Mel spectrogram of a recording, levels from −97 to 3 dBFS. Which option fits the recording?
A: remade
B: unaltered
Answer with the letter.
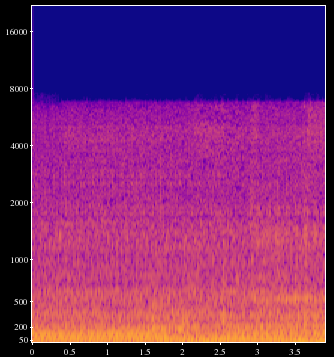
B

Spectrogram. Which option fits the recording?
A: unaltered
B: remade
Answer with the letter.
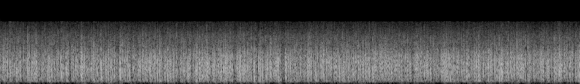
A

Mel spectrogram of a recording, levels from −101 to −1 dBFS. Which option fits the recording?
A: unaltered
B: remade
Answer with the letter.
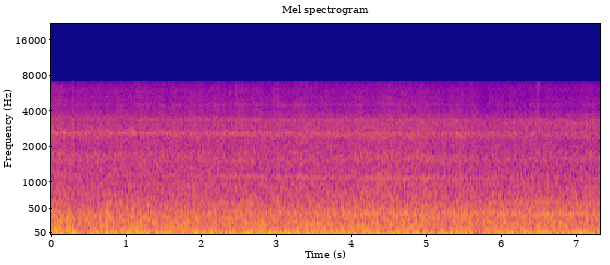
B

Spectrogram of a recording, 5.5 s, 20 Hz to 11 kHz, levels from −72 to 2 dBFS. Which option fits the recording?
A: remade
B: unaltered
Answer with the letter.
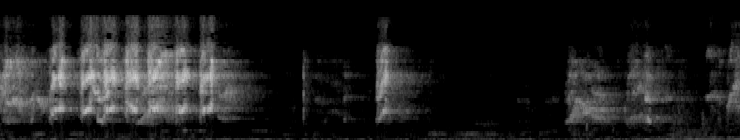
A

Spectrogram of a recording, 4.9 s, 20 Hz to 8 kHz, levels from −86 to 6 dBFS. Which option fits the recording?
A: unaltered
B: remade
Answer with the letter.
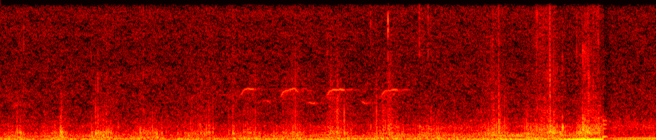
A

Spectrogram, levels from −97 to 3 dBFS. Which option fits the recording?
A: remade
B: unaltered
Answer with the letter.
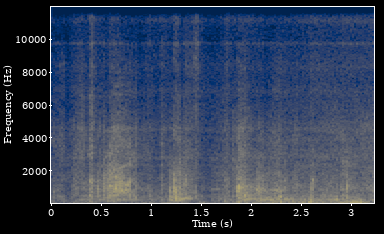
A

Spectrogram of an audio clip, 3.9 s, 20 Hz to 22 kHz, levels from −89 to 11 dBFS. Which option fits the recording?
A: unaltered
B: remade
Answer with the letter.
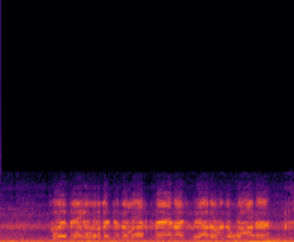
A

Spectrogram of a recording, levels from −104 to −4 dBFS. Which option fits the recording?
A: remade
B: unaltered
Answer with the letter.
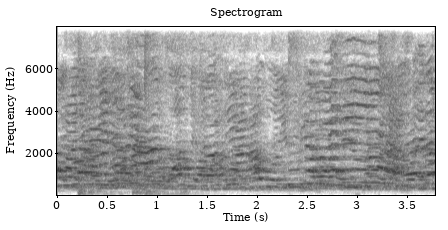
B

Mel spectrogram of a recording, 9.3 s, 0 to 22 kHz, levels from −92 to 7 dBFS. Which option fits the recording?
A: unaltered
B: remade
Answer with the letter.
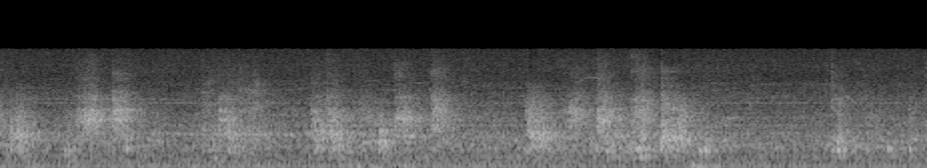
A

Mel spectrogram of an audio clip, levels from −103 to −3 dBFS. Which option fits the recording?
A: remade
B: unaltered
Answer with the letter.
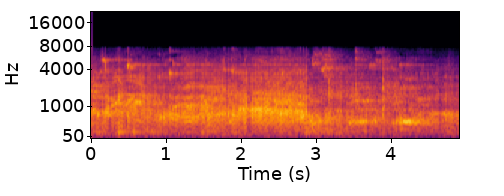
A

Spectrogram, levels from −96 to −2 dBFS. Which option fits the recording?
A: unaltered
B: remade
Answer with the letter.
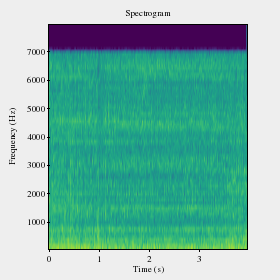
B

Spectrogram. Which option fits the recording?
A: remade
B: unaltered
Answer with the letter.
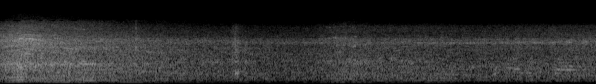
B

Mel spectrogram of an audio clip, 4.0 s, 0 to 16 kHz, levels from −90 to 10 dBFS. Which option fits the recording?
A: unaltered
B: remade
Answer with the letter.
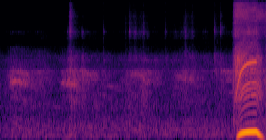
B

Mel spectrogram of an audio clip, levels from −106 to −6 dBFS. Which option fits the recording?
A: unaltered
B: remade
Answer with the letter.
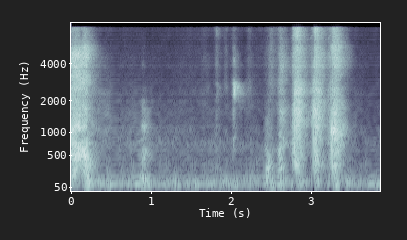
B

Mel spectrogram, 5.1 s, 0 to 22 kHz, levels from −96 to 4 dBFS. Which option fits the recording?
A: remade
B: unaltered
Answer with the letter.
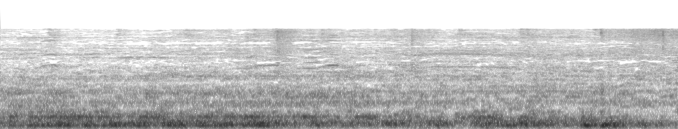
B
